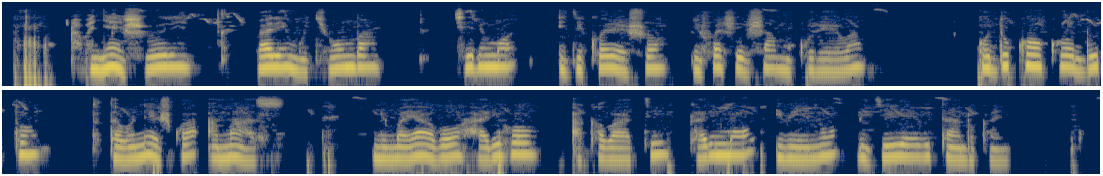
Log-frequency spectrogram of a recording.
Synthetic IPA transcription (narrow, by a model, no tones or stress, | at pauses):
aβaɲe̞ːʃuːɾi | βaɾimucuːmba | ciɾimo̞ | iɟikʰo̞ɾe̞ʃo̞ | βifaʃiːʃamukuɾe̞ːβa | udukʰo̞ːkʰo̞duto̞ | tu̥taβo̞ne̞ʃkwaːmaːso̥ | ɲumajaːβo̞haɾiho̞ | akʰaβaːtʰikʰaɾimo̞iβiːn̥huβiɟiːje̞βitaːndukʰaɲe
